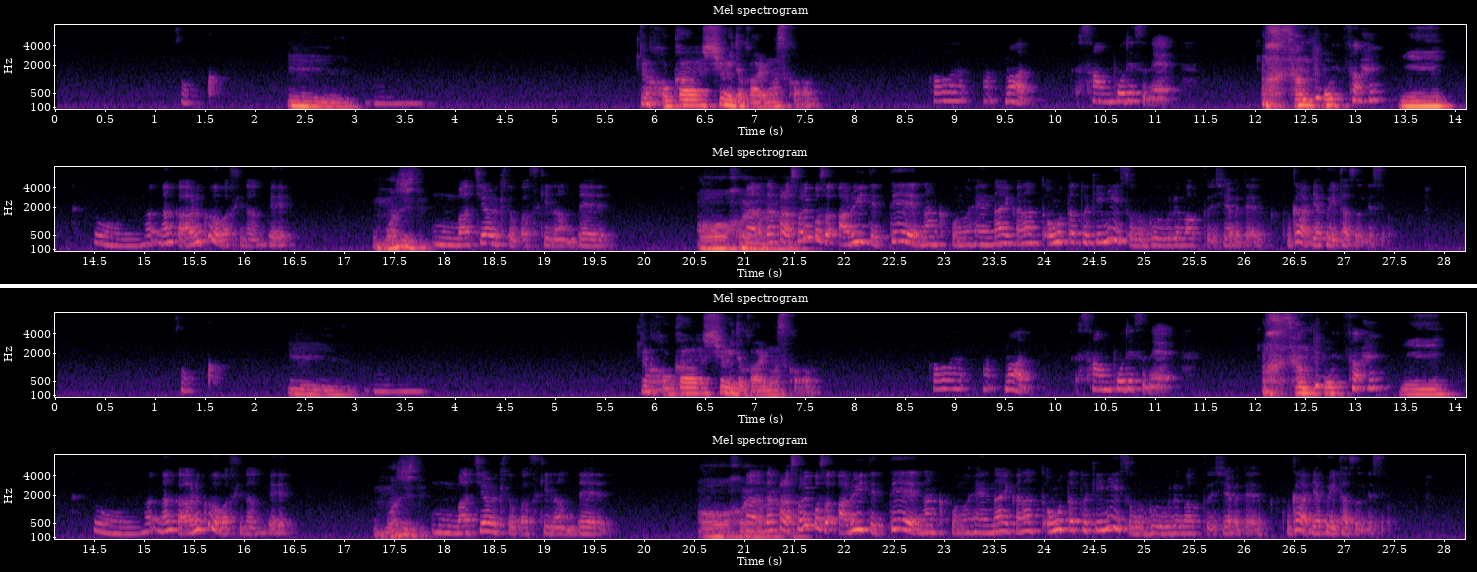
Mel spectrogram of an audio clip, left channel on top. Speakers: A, on the right; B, on the left.
A: そっか。
B: うん。
A: うん。そう。
B: なんか他趣味とかありますか
A: 他は、あまあ、散歩ですね。
B: あ、散歩。
A: <laughs> 散歩
B: ええ
A: そう、な、なんか歩くのが好きなんで、
B: マジで
A: うん、街歩きとか好きなんで、
B: ああ、はいはいはい。
A: まあ、だからそれこそ歩いてて、なんかこの辺ないかなって思った時に、その Google マップで調べたやつが役に立つんですよ。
